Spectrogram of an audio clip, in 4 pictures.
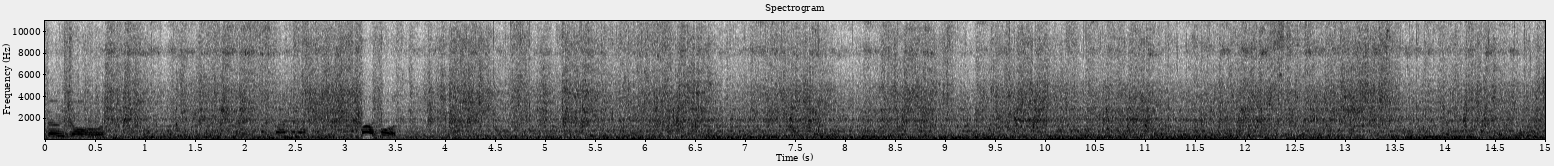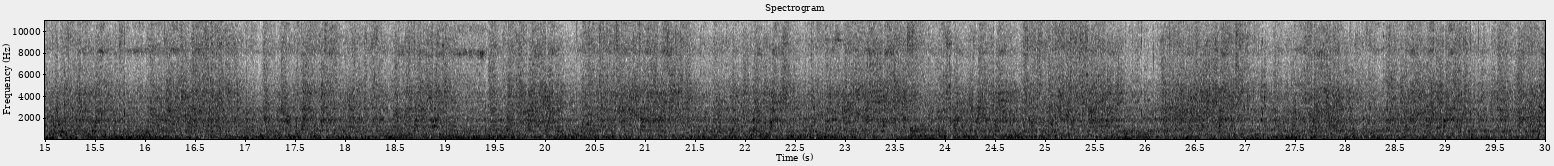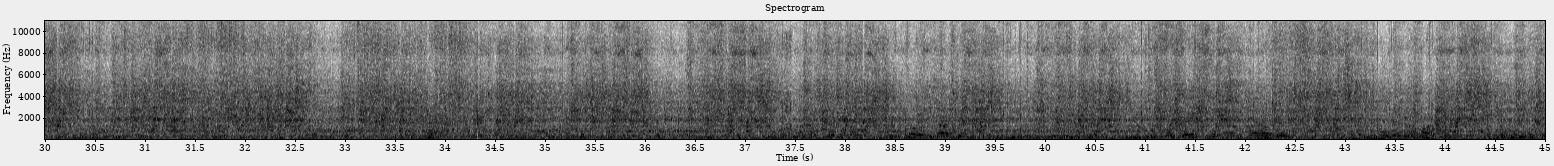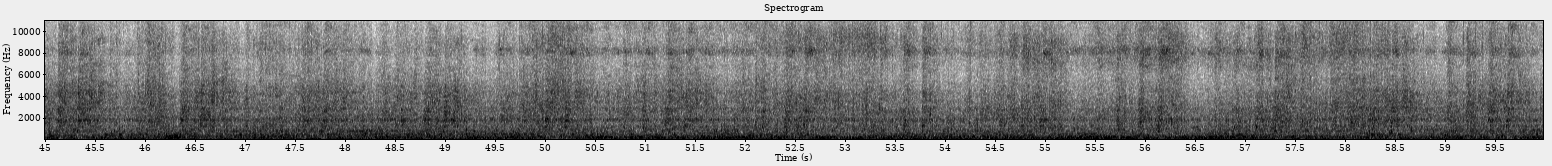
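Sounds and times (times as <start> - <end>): train rumble: 0.0 - 59.9
wheels clacking over rail joints: 0.0 - 59.9.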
